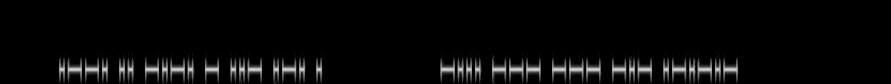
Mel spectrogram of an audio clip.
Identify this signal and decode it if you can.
Morse code, heard as a keyed tone, about 28 wpm, 700 Hz. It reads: PICTURE BOOK.
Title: 4x Word-Spacing - Sentences from Top 500 Words - 28wpm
